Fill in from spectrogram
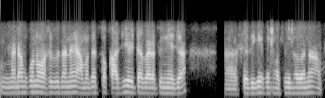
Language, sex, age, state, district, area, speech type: Bengali, male, 60+, West Bengal, Purba Medinipur, rural, conversation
